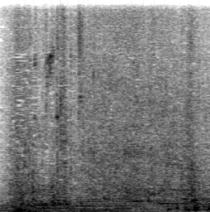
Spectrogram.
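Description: A sudden loud rushing whoosh of fast flight, with a deep rumble beneath it, over background music with held notes.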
